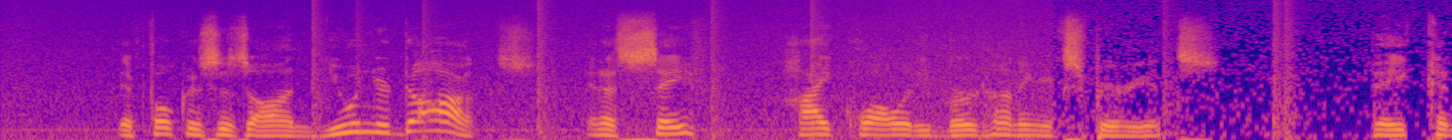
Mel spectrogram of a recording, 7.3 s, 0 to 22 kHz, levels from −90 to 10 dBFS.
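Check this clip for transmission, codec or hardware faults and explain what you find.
One processing fault is present, near the end of the speech. From 5.26 s to 7.26 s, overdone noise removal sets in: an over-aggressive suppressor cuts any frequency band close to its noise estimate, so the background drops and breaks up into twinkling specks. Before that, the room noise sits about 17 dB below the speech.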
